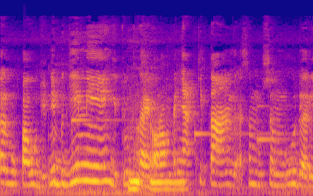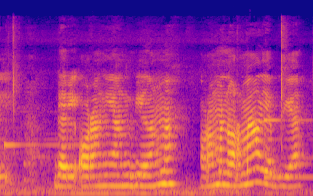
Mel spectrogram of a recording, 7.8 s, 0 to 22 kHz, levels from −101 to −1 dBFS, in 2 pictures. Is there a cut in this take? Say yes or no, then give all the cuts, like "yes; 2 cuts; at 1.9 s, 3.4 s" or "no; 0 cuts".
no; 0 cuts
